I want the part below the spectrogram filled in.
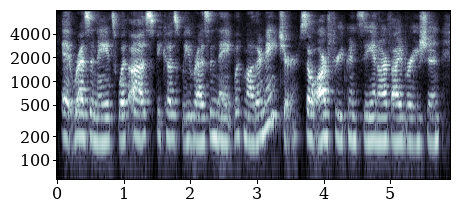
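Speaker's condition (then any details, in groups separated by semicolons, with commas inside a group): No condition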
